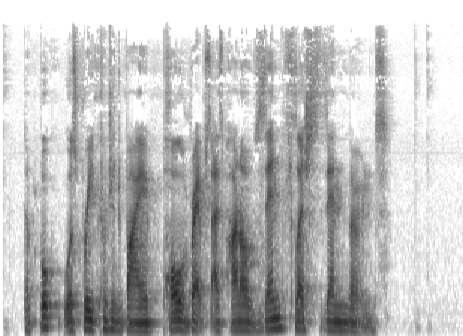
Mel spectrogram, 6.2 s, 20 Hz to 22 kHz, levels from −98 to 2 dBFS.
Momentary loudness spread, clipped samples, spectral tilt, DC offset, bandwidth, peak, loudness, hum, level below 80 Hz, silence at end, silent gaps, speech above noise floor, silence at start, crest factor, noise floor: 10 LU; under 0.1%; -5.5 dB/octave; under 0.1%; 16.5 kHz; 0 dBFS; -19 LUFS; none; -56 dBFS; 1.05 s; none; 41 dB; 0.3 s; 20 dB; -60 dBFS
